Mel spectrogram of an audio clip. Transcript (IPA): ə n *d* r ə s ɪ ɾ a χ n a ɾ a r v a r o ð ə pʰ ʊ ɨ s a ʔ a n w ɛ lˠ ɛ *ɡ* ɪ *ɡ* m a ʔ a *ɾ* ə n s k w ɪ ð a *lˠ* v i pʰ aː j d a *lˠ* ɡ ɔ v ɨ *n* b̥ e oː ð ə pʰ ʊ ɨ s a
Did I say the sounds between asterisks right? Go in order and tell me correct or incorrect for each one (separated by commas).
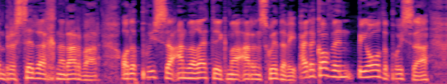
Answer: incorrect, incorrect, correct, correct, incorrect, incorrect, correct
